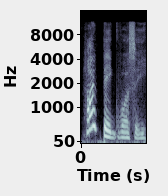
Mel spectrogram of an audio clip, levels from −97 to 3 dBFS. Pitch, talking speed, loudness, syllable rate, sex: 210 Hz, 245 wpm, -16 LUFS, 4.9 syllables/s, female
